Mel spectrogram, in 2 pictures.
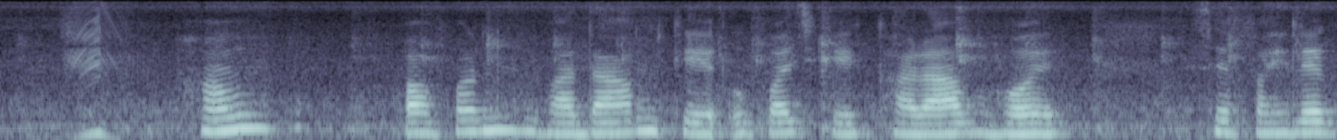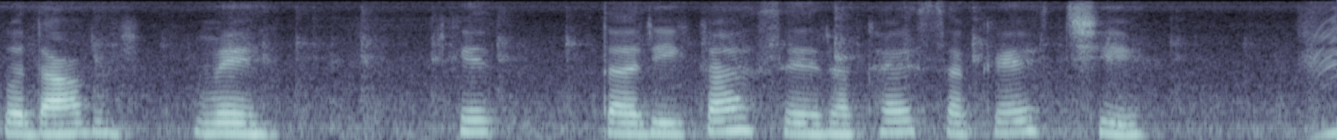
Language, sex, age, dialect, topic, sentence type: Maithili, female, 31-35, Bajjika, agriculture, question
